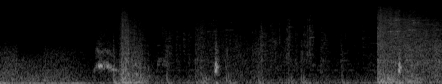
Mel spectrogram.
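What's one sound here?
Building pieces snap into place with sharp clicks.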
